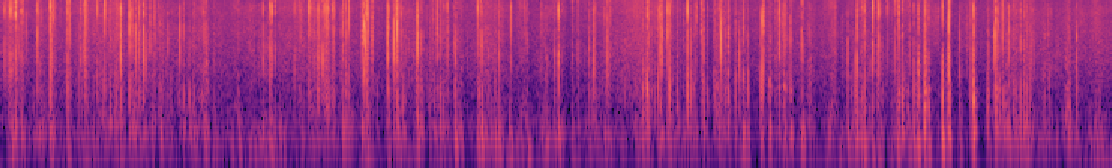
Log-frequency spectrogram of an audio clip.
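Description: Fingernails scratch and rub a purple patterned fabric garment bunched in both hands. The result is a dense, continuous run of dry, crackly scratches and rustles, full of sharp, bright bursts that stop almost instantly and rise and fall in loudness throughout.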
